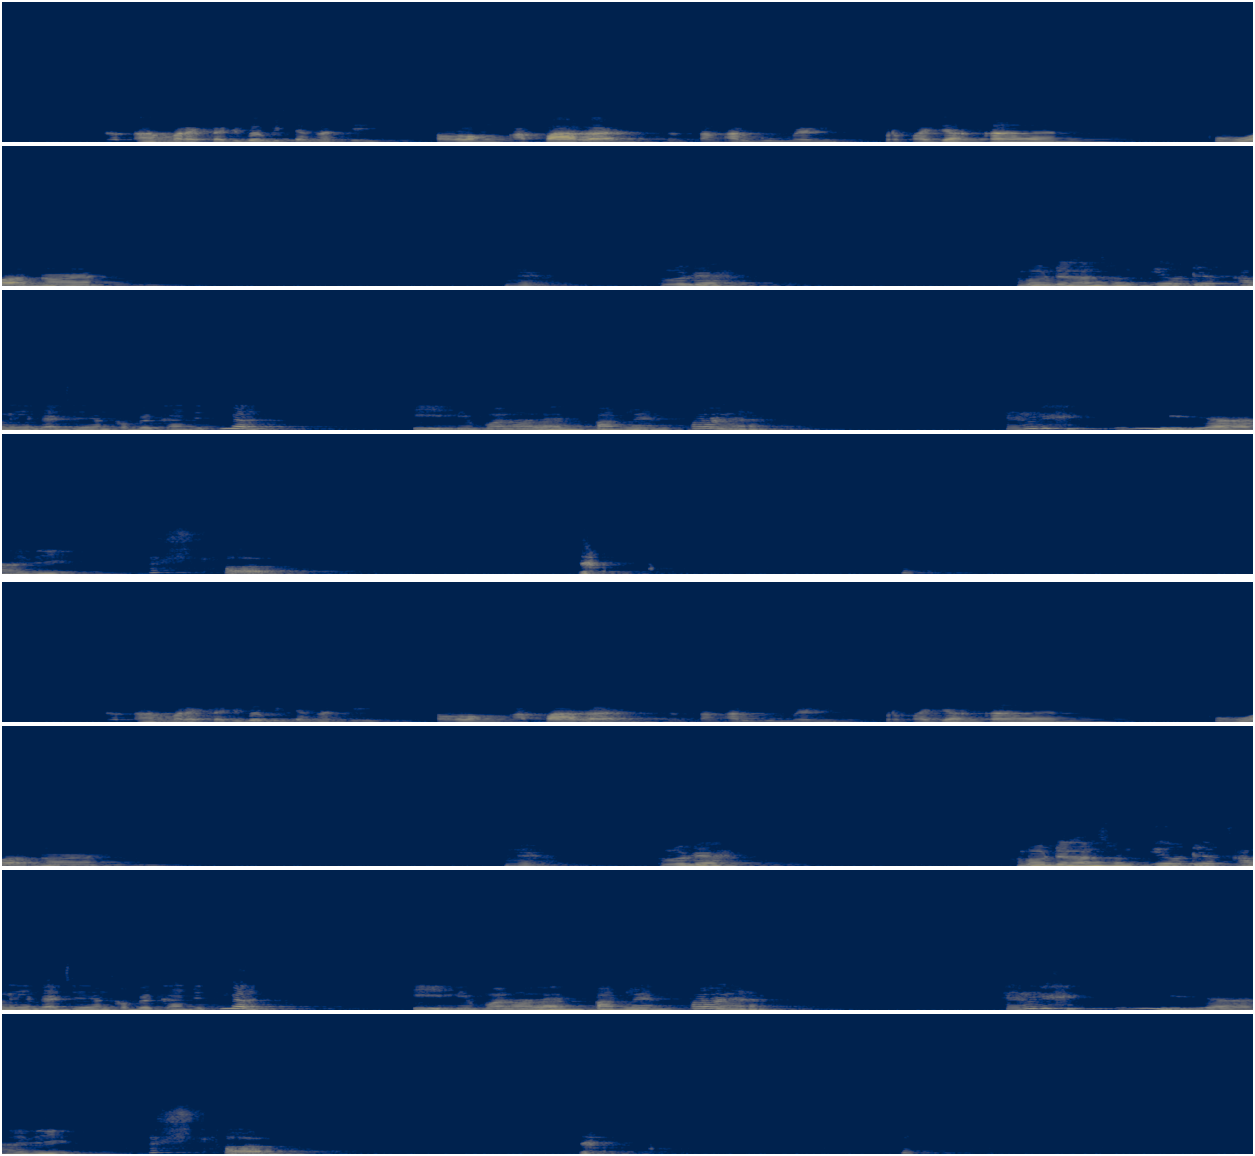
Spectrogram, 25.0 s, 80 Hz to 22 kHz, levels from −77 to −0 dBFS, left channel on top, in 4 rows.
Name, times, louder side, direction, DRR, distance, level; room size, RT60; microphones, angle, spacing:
voice 1, 0.5-1.9 2.2-5.4 6.1-6.8 18.1-18.9 21.7-21.8, left 6 dB, 85° left, 0.5 m, -35 dB
voice 2, 9.6-10.0 11.3-13.8 14.6-16.4 17.5-17.9 18.8-19.1 19.5-20.2, right 3 dB, 25° right, 0.3 m, -35 dB
12.0 x 5.6 x 2.6 m
head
